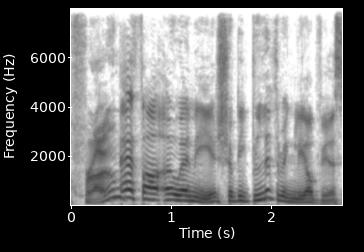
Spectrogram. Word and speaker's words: Frome: I think it's from wrong it's not from f-r-o-m-e it should be blitheringly obvious it's pronounced from but if you did say from don't worry you're in good company Froome is officially the most mispronounced place name in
